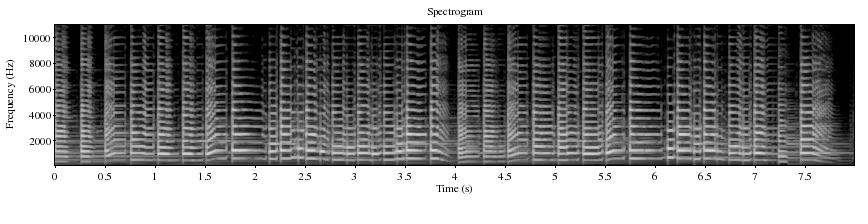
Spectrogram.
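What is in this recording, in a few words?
electric bouzouki; EL.BOU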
